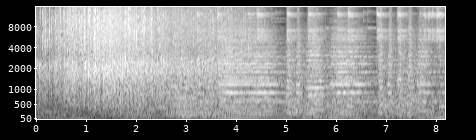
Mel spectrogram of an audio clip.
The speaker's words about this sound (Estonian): daamid ja härrad, Eesti Kontserdi saade. aplaus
